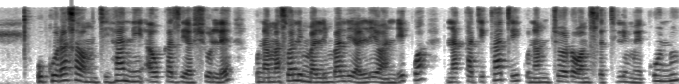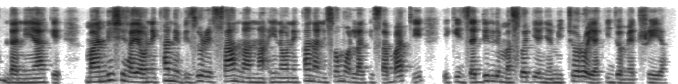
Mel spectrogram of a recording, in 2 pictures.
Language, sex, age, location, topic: Swahili, female, 25-35, Kisumu, education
